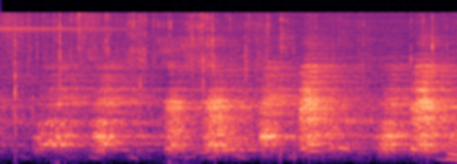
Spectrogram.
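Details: Howler monkeys in the forest at the Maya sites of Aguateca and Ceibal, Guatemala, give a chorus of deep, rasping roars in short pulses.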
